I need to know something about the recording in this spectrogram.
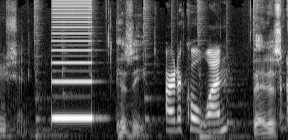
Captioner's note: contestant beeping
